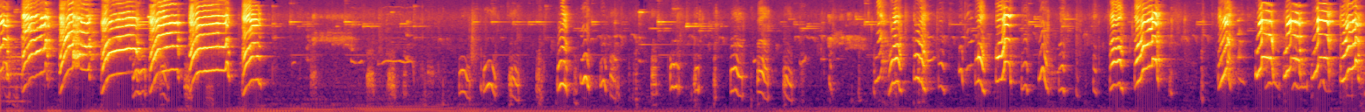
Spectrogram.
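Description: Newborn puppies squeal and whimper loudly, close by.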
